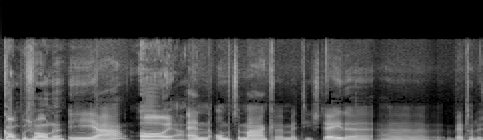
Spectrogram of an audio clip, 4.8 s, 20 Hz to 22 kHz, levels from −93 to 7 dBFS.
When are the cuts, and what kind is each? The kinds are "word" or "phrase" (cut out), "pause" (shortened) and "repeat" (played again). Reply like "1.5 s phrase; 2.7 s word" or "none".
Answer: 2.3 s word; 2.7 s word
